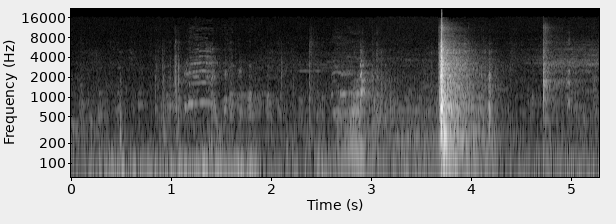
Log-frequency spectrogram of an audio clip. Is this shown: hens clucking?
yes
